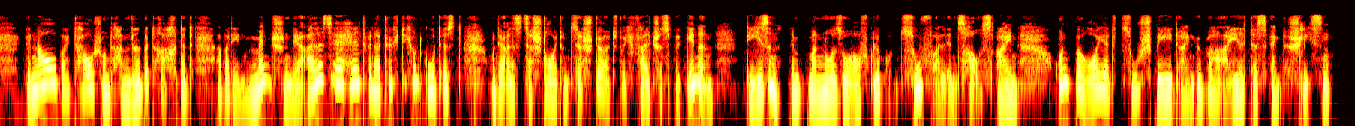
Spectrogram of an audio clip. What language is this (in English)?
German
